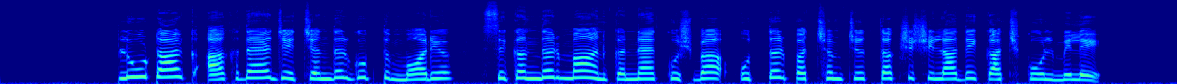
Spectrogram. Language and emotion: Dogri, neutral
